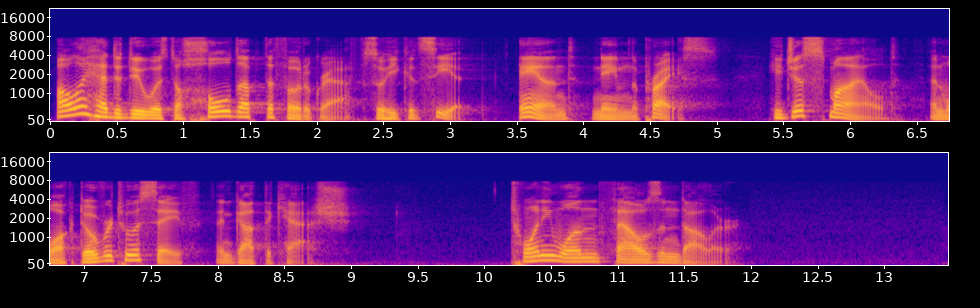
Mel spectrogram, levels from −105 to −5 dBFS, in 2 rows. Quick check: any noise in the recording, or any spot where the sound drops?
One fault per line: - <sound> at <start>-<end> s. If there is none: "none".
none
